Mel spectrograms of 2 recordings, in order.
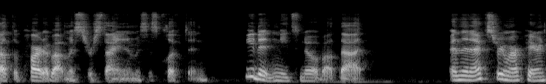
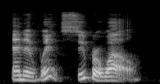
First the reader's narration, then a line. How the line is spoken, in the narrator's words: said cheerfully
